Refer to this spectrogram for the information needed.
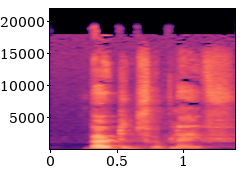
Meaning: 1. a country house 2. an animal enclosure that either is completely outdoors or has an outdoor section
- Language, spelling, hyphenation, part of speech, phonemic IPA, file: Dutch, buitenverblijf, bui‧ten‧ver‧blijf, noun, /ˈbœy̯.tə(n).vərˌblɛi̯f/, Nl-buitenverblijf.ogg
